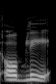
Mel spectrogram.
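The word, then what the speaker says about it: Obélix: to obli he said now in french it's obli x is silent so jaffa means what he is hungry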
